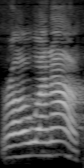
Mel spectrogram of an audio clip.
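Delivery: loud call across the room. Acted. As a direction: call it out over the noise. Calling for music in saloon.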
